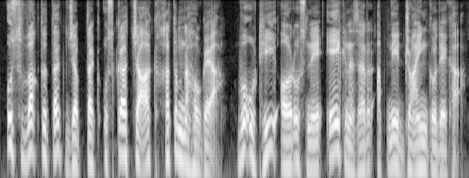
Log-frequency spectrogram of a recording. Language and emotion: Urdu, neutral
